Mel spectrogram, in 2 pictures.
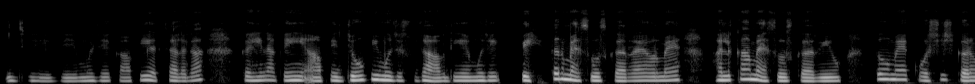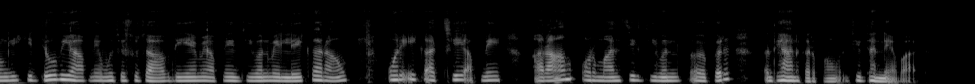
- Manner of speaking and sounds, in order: none
- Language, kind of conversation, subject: Hindi, advice, आराम और मानसिक ताज़गी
